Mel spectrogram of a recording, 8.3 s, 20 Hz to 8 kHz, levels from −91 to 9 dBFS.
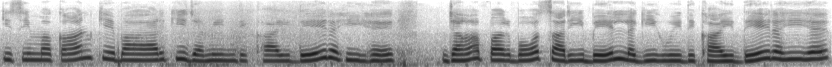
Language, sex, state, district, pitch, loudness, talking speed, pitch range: Hindi, female, Rajasthan, Jaipur, 235 Hz, -13 LUFS, 150 wpm, 220-265 Hz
